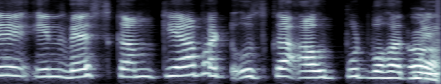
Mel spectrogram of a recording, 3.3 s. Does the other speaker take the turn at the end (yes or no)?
yes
